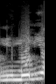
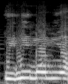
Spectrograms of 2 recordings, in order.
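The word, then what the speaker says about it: pneumonia: हम बोले तो निमोनिया बने लिखो साहब, ये तो पीनीमोनिया है। बोला नहीं इसे पी साइलेंट।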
